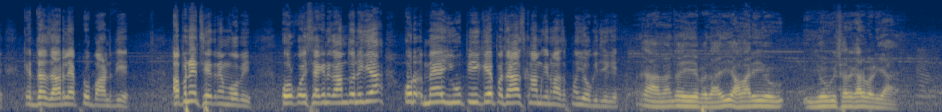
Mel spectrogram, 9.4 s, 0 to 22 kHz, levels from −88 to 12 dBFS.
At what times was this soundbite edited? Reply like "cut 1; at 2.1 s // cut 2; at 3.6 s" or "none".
cut 1; at 6.2 s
